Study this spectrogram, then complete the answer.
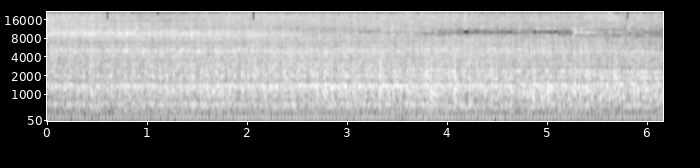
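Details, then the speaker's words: Car engine at 99,000 miles: a steady idle with a low, rough grumble seemingly from behind the timing cover. Owner suspects a worn water pump or tensioners; the engine itself seems fine. "And there we have it. Starts up straight away, but grumbly down here."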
